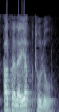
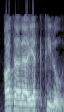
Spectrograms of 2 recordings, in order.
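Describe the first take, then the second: First: The verb's middle vowel sounds like u. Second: The verb's middle vowel sounds like i. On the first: The speaker calls it right. "It's قَتَلَ يَقْتُلُ" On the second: The speaker calls it wrong. "it doesn't sound right"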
